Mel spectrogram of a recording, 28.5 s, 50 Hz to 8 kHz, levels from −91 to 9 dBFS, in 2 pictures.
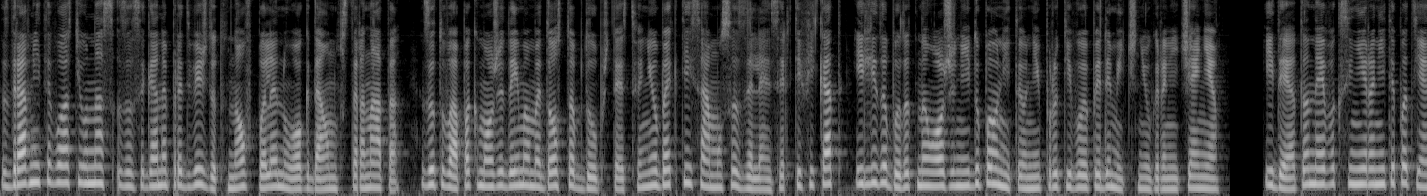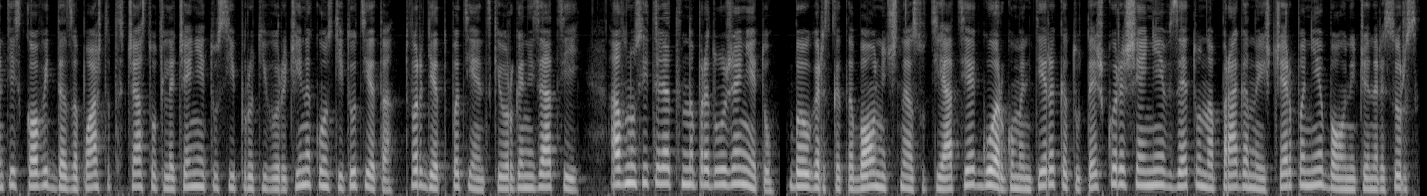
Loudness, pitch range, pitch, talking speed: -24 LUFS, 175-220 Hz, 195 Hz, 150 wpm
